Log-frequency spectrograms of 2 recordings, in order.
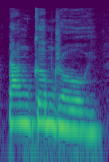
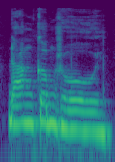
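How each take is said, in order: No difference in how they are said.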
